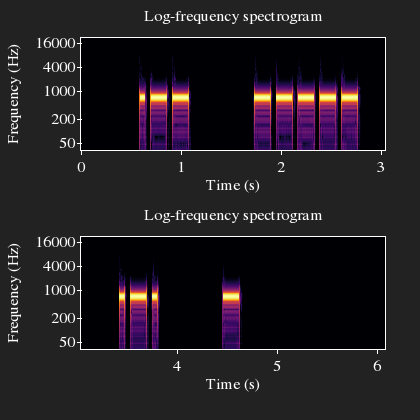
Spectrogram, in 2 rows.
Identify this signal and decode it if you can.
Morse code, heard as a keyed tone, about 22 wpm, spaced as for 10 wpm, 700 Hz. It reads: W0RT
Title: USA Call Signs - 4 Characters - 4x Character Spacing - 22wpm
